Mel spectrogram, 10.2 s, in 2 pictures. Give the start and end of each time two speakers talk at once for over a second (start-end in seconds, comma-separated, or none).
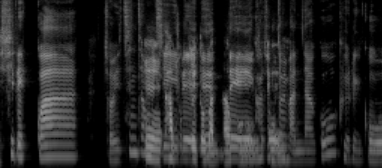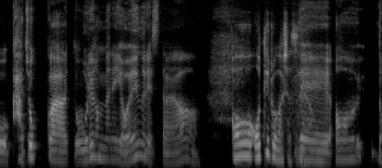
1.9-3.7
